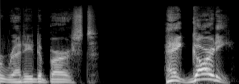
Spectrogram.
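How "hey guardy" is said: high, loud call to get attention; urgent raised hail; yell. A narrator's reading. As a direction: yell across to a comrade. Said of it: "Hicks yelled".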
